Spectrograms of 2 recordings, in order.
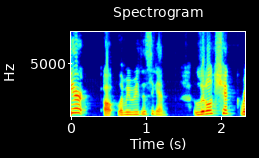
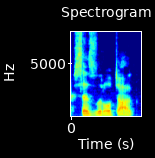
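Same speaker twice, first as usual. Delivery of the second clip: normal talking voice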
